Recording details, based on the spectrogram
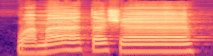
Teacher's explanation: Huruf ma perhatikan dipanjangkan 2 harokat karena terdapat alif di depannya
